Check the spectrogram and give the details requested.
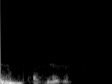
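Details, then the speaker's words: Normal heart sounds heard as a low dull lub followed by softer dub thumps; the first sound is the atrioventricular valves closing, the second the semilunar valves closing. "so that's the sound of your heart beating and you can hear it and that is the sound we call laptop yeah i know it sounds like boop"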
